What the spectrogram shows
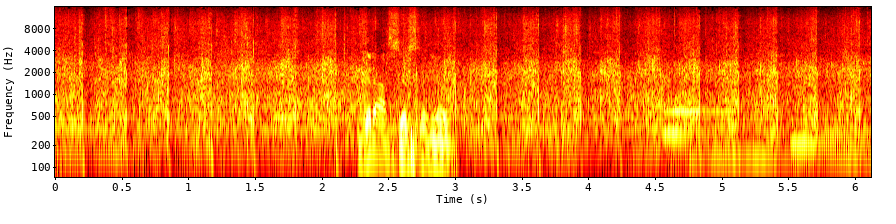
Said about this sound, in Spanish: Y le damos un aplauso al Señor. Gracias, Señor. Gracias, Señor.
